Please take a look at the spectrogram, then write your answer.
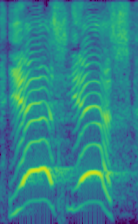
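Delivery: high, loud, frantic yes; desperate agreement. Acted. Hanging man tells the voice he trusts it, frantic yell. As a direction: cry out eagerly to be rescued. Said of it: "he cried out".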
